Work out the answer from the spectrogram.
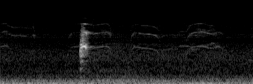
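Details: Peregrine falcon at a San José City Hall nest, 5 May 2022, during a difficult first feeding of two young chicks: thin, arched high peeps repeated softly, broken by one sharp, harsh squawk, over low steady background rumble.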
